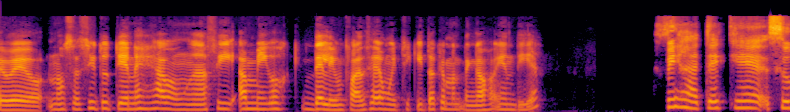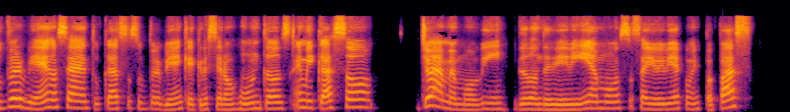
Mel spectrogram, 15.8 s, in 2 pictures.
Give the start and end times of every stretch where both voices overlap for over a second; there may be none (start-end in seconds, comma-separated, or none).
none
